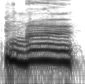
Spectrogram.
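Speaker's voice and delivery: mock a sullen monster groan; moaning growl. To the players, the creature grumbles a moan. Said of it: "moaning noise".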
